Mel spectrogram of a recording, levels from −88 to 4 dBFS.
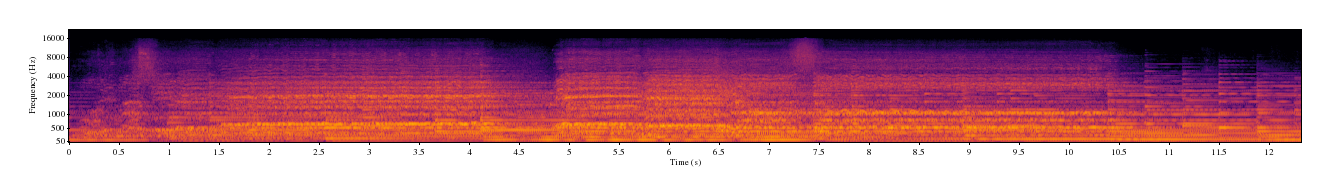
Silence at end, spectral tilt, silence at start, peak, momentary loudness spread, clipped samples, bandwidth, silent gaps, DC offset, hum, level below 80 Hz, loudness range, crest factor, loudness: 0 s; -5.5 dB/octave; 0 s; -4 dBFS; 7 LU; under 0.1%; 15.5 kHz; none; under 0.1%; none; -40 dBFS; 3 LU; 14 dB; -18 LUFS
